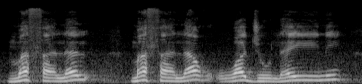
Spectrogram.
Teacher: را پر زبر ہے، را کو پر کر کے پڑھیں گے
